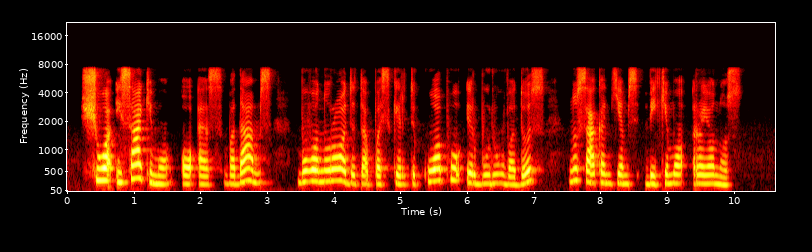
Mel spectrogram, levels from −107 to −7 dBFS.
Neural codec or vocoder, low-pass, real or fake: none; 7.2 kHz; real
